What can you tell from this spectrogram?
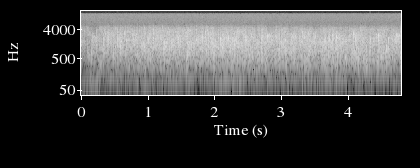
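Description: Audience applauding: dense clapping from a large crowd that starts abruptly and holds steady.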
